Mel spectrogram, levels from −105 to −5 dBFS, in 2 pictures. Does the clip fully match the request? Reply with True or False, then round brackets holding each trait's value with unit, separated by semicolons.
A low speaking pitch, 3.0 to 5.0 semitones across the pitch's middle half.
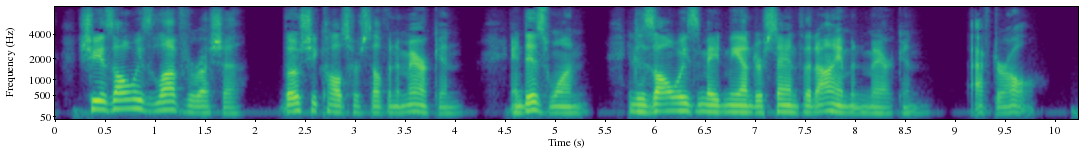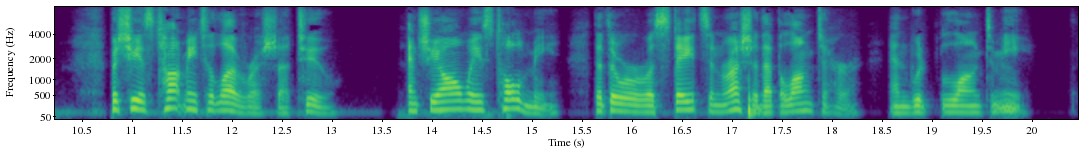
True (130 Hz; 4.4 semitones)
